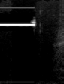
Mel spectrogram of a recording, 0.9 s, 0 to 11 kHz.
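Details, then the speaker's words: A steady high-pitched pure tone lasting about half a second: the 4000 Hz hearing-test tone used to screen for noise-induced hearing loss, above the 500–2000 Hz speech range. "지금부터 소리를 하나 들려드릴 텐데요. 이 소리가 바로 소음성 난청을 판단하는 4000Hz입니다."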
